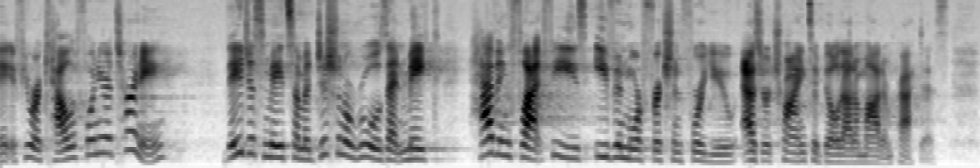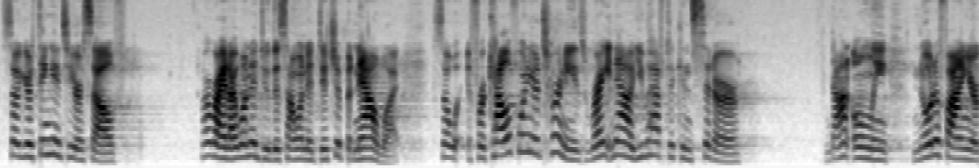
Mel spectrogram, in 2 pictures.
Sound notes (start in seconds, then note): none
